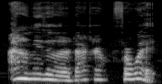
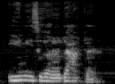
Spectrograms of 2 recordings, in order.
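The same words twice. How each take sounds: First: Higher, louder and fast mock dad protest; an imitated dad, pitched up and quick, brushing off the doctor; stubborn dad. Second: Said in the usual way. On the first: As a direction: rattle off the refusal like an offended father.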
